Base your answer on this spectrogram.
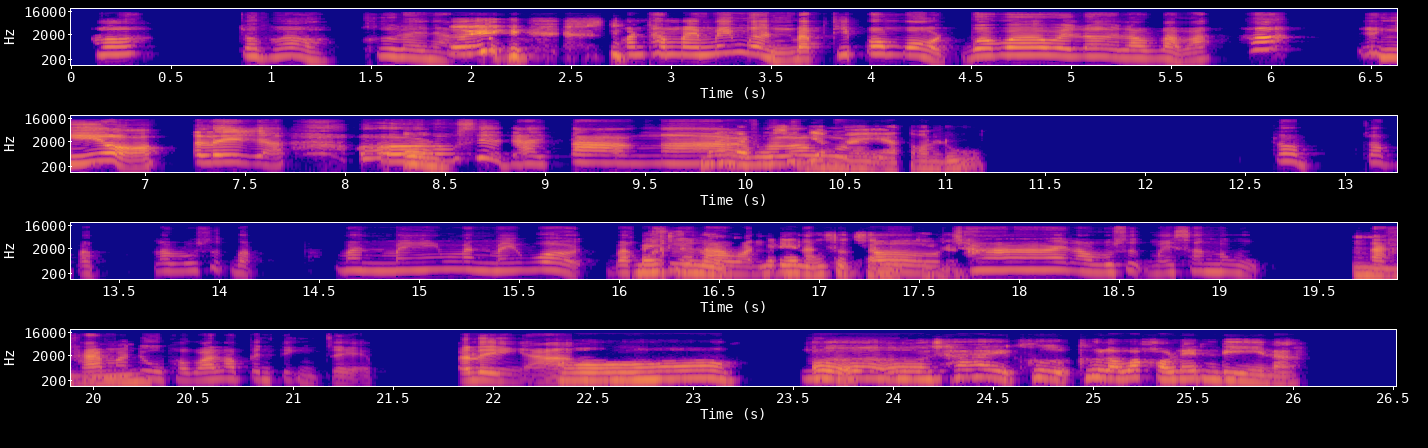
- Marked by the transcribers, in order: surprised: "เฮ้ย !"; chuckle; "แบบ" said as "หวุบ"
- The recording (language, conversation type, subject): Thai, unstructured, คุณเคยร้องไห้ตอนดูละครไหม และทำไมถึงเป็นแบบนั้น?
